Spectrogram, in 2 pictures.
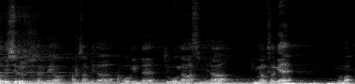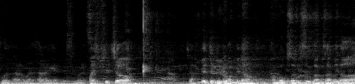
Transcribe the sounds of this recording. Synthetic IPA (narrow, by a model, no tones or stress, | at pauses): sʌbis͈iɾɯt͡ɕuɕʰʌnːe̞jokamsʰaɦamɲidahanɡuɡinde̞tuɡoŋnamas͈ɯmɲidakiŋjʌŋsʰʌɡe̞ | nomap͈ʰɯnsʰaɾamɯnsʰaɾaŋianɡes͈ɯmɯnpʰaɭɕ͈ʰip̚t͡ɕʰiɭt͡ɕ͈ʌ | t͡ɕamedɯʎːiɾoɦamɲidahanɡuk̚s͈ʌbis͈ʰɯkamsʰaamɲida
